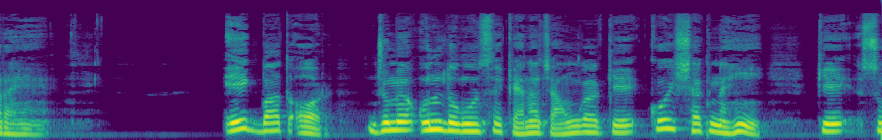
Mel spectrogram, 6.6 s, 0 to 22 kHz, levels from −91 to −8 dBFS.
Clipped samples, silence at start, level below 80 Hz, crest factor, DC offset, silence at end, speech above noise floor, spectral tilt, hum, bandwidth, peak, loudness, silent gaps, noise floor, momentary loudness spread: under 0.1%; 0 s; -64 dBFS; 16 dB; under 0.1%; 0 s; 53 dB; -6.5 dB/octave; none; 15.5 kHz; -4 dBFS; -19 LUFS; none; -71 dBFS; 11 LU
